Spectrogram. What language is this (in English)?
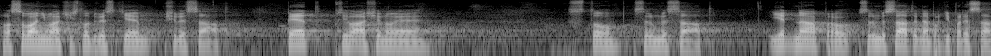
Czech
